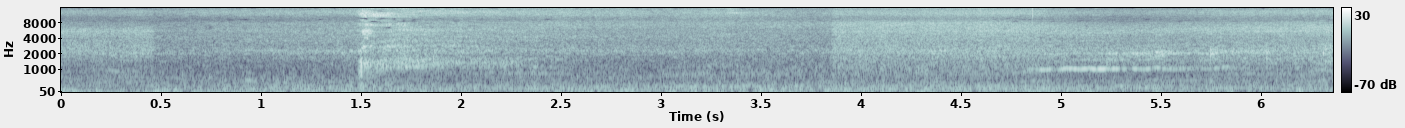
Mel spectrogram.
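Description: Outdoor city background: steady traffic noise with a low rumble. A sharp click comes about a second and a half in, and a short steady high tone near the end.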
